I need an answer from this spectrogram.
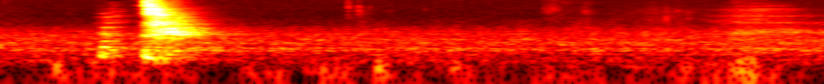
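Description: A single sharp sneeze near the start, preceded by a brief intake, followed by a quiet background hiss with a few faint noises.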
